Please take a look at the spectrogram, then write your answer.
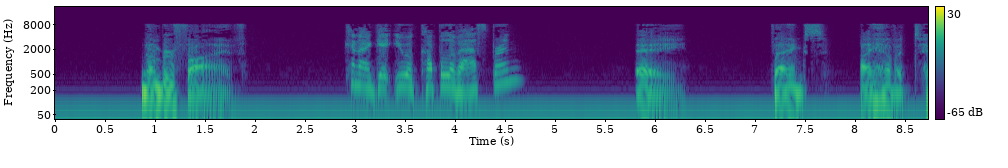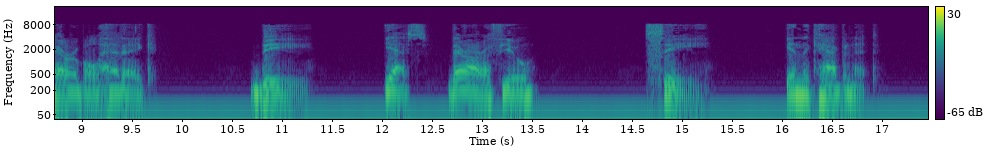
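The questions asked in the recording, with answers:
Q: Can I get you a couple of aspirin?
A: A: Thanks. I have a terrible headache.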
